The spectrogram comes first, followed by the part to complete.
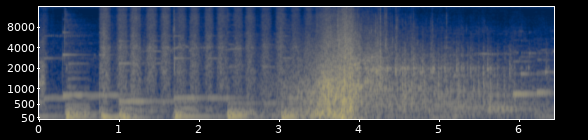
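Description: Cartoon background score with a bouncy run of short bass notes, then a rush of noise that swells and fades about three to four seconds in, the loudest moment, as a cartoon sound effect over the music.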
